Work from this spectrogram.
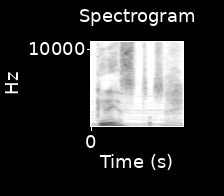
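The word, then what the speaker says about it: χρηστός: Y la palabra viene pues del griego fácil o que quizás podríamos pronunciarlo como crestos, que implica algo que es amable, algo benévolo, algo útil, incluso algo bueno.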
